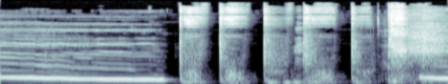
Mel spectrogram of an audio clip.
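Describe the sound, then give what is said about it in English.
A voice imitates whale noises: a long, low, moaning tone that slowly slides downward, then a run of breathy, noisy bursts, and the low moan starting again at the end. “It's just soothed, you and the person at the desk who put the whale noises on in the first place, just staring at each other.”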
